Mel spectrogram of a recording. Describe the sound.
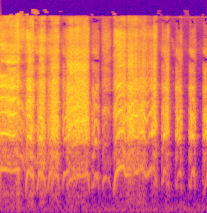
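Angry hen clucking in a rapid series of many harsh, squawking bursts, loud and nearly continuous with short gaps between calls.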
